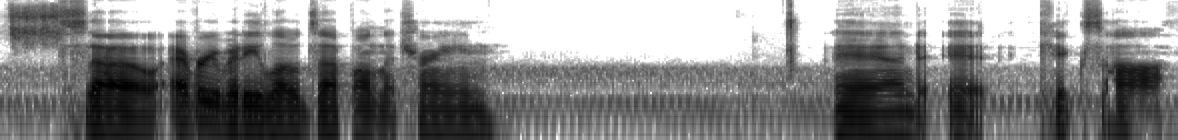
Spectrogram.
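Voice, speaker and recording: A man's voice: fairly low pitch, takes it slowly, a little hiss or hum. A man narrating a tabletop roleplaying game as game master, explaining scenes in a casual, hesitant way.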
